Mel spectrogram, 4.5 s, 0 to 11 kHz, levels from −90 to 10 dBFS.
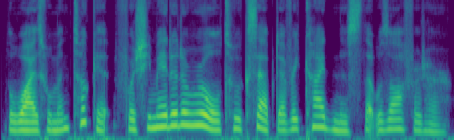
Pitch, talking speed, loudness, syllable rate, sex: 190 Hz, 250 wpm, -18 LUFS, 5.9 syllables/s, female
